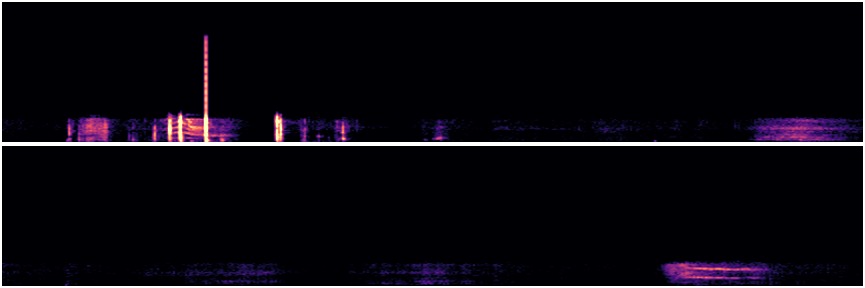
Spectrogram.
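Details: Domestic cat, a mother with her kitten, indoors: sharp clicking taps early on, then soft, brief, breathy mews, ending in a short clear tonal mew.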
